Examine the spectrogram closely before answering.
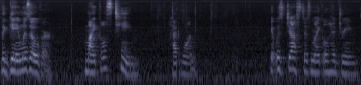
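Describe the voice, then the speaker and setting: A woman reading a children's story aloud like a teacher, expressive and deliberate, stressing the key phrases. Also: fairly low pitch, a little hiss or hum. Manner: expressive, deliberate, emphasizes and repeats key lines. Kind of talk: children's read-aloud narration.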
